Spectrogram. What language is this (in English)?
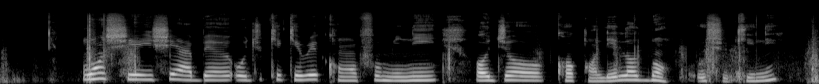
Yoruba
